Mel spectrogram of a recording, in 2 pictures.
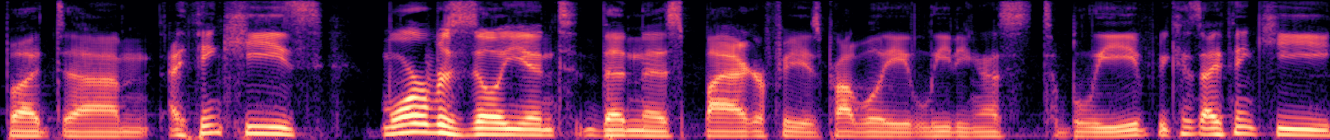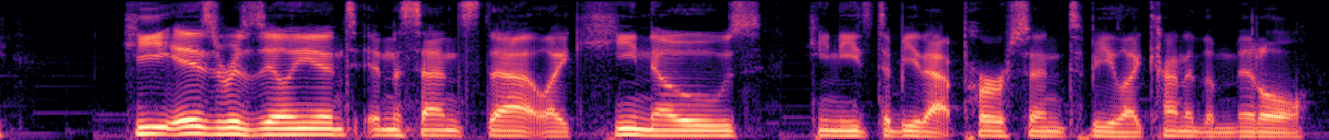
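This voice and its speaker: A man with a fairly low voice hosts a lore reaction in a casual way, reading story text and commenting on it. The sound is dry, with very little room in it. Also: normal speed, darkish tone, clean tone, no echo, faint music behind. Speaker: reaction video host reading lore aloud.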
